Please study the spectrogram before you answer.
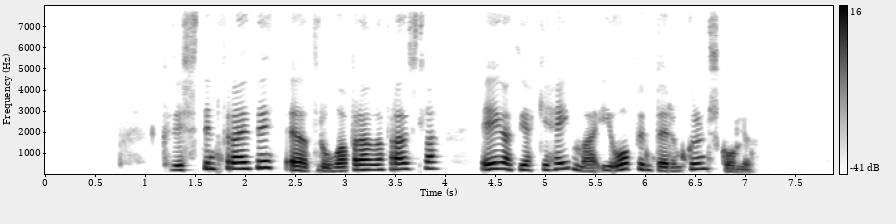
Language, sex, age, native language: Icelandic, female, 50-59, Icelandic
